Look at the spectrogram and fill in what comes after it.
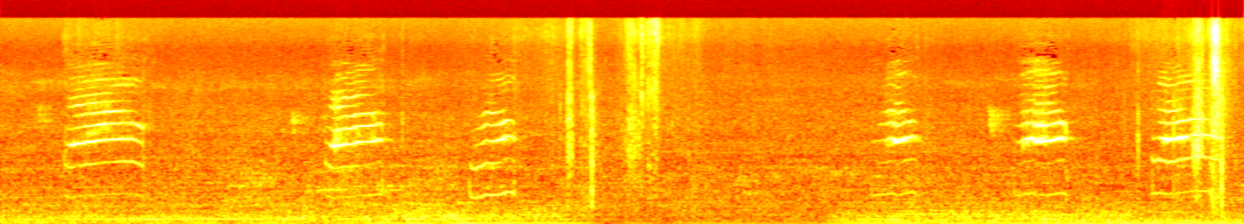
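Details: Domestic cat meowing while breakfast is being made, a series of harmonic, slightly rising-then-falling meows repeated every one to two seconds, with a few sharp clicks and clatter of kitchen sounds between calls and a low steady hum behind.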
